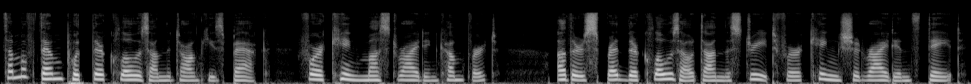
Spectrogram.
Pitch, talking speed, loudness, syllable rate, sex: 205 Hz, 200 wpm, -19 LUFS, 4.4 syllables/s, female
